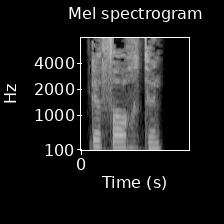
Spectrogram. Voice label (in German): "gefochten", German; adjectives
